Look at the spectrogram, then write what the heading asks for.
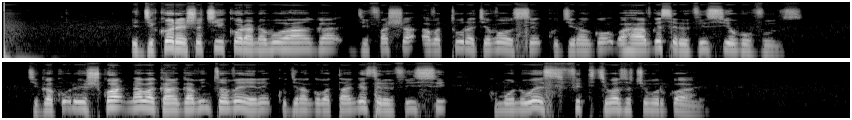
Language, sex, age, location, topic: Kinyarwanda, male, 25-35, Kigali, health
